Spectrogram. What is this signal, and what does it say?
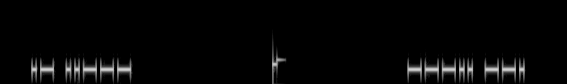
Morse code, heard as a keyed tone, about 28 wpm, 700 Hz. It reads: A 2 8 G
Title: Single-Letter Single-Number 28wpm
